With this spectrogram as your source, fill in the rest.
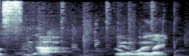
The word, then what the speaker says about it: CIAA: And the name of the conference is pronounced CIAA. Thank you, because baby, it was the CIA for me.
